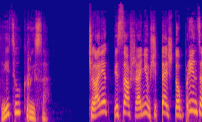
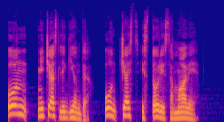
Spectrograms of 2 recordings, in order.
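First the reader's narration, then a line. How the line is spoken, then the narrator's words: Plain. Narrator (Russian): сказал Марко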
